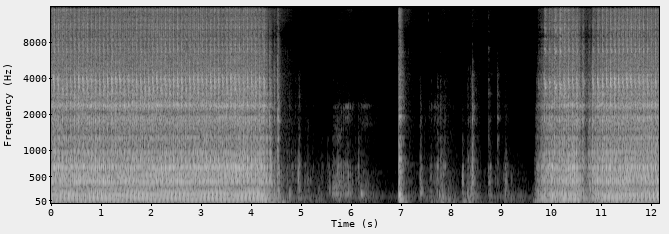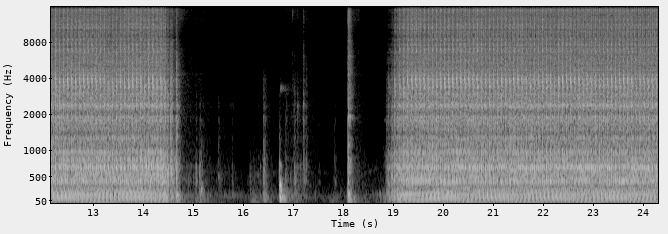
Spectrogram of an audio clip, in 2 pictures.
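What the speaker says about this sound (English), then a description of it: "Sorry for the horrible sewing machine sound." A sewing machine stitching a tote bag runs in loud buzzing mechanical bursts of about five seconds each, separated by quiet pauses filled with faint handling clicks and fabric shuffling.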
